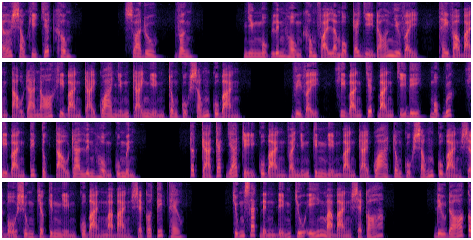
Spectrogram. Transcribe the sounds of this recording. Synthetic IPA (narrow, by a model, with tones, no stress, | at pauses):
əː˨˦sa˧wxi˧t͡ɕe˦˥t̚xə˧wŋ͡m | swaː˧zu˧ | və˧ŋ | ɲɨ˧ŋmo˨˩t̚lï˧ŋ̟ɦo˨˩nxə˧wŋ͡mfaː˧˩jlaː˨˩mo˨˩t̚kaː˨˦jzi˨˩ɗɔ˨˦ɲɨ˧və̰˧˨j | t̪ʰə˧jvaː˨˩wɓa̰ː˧˨nt̪a̰ː˧˨wzaː˧nɔ˨˦xi˧ɓa̰ː˧˨nt͡ɕaː˧˩jkwaː˧ɲɨ̰˧˥ŋt͡ɕaː˧˩jŋḭ˧˨əmt͡ɕɔ˧wŋ͡mku˨˩ək̚sə˨˦wŋ͡mku˧˩əɓa̰ː˧˨n | vi˨˩və̰˧˨j | xi˧ɓa̰ː˧˨nt͡ɕe˦˥t̚ɓa̰ː˧˨nt͡ɕi˧˩ɗi˧mo˨˩t̚ɓɨ˦˥ək̚xi˧ɓa̰ː˧˨nt̪i˦˥əp̚t̪ʊ˨˩k͡p̚t̪a̰ː˧˨wzaː˧li˧ŋ̟ɦo˨˩nku˧˩əmï˨˩ŋ̟ | t̪ə˦˥t̚kaː˧˩kaː˦˥k̚zaː˨˦t͡ɕḭ˧˨ku˧˩əɓa̰ː˧˨nvaː˨˩ɲɨ̰˧˥ŋkï˧ŋ̟ŋḭ˧˨əmɓa̰ː˧˨nt͡ɕa̰ː˧˩jkwaː˧t͡ɕɔ˧wŋ͡mku˨˩ək̚sə˨˦wŋ͡mku˧˩əɓa̰ː˧˨nsɛ̰˧˥ɓo˧˩sʊ˧ŋ͡mt͡ɕɔ˧ki˧ŋ̟ŋḭ˧˨əmku˧˩əɓa̰ː˧˨nmaː˨˩ɓa̰ː˧˨nsɛ̰˧˥kɔ˨˦t̪i˦˥p̚t̪ʰɛ˧w | t͡ɕʊ˨˦ŋ͡msaː˦˥k̚ɗḭ̈˧˨ŋ̟ɗi˧˩əmt͡ɕu˨˦ʔi˨˦maː˨˩ɓa̰ː˧˨nsɛ̰˧˥kɔ˨˦ | ɗi˨˩əwɗɔ˨˦kɔ˨˦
